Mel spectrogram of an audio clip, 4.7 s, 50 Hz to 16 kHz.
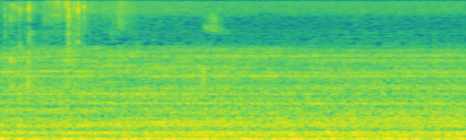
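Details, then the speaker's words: Chinese diesel heater in a box heating a tent trailer from about 0 °C outside, 20 minutes running full bore, target set to 15 °C, interior near 15.7 °C: steady low rumbling roar with even, unbroken combustion note, no surging or popping; normal running at full output. "we're at 20 minutes it's been going full bore the whole time"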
